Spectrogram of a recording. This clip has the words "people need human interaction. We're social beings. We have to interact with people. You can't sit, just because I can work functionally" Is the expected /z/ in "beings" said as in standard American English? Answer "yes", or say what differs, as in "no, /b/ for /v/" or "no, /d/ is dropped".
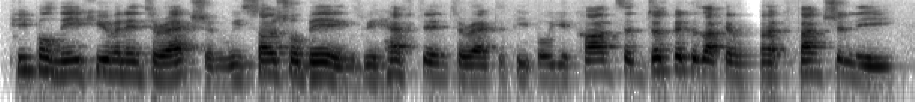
yes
